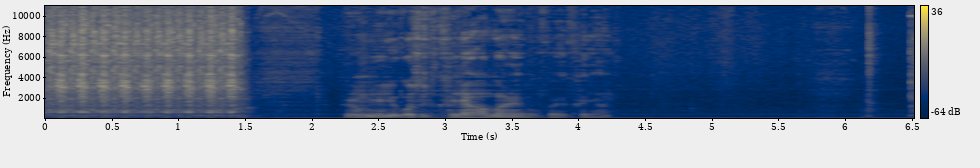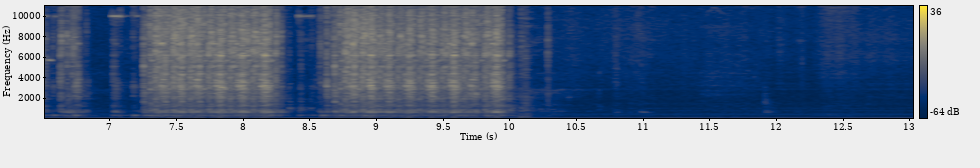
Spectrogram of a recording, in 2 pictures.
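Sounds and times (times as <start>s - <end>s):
sewing machine stitching: 0.0s - 1.6s, 6.6s - 10.0s.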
